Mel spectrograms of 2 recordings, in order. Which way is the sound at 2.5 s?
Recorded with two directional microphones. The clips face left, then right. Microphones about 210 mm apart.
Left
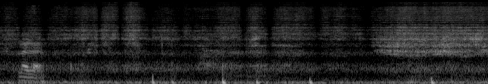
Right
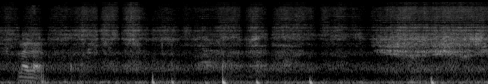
15° left (ahead or behind).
